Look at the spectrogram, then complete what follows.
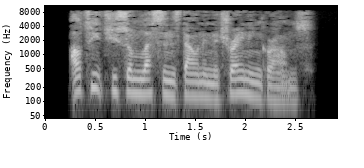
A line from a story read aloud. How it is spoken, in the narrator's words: John snapped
